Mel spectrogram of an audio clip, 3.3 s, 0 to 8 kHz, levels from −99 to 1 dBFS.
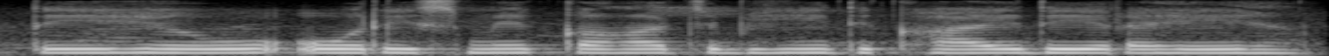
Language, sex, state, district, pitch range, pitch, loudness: Hindi, female, Bihar, Purnia, 190-195 Hz, 195 Hz, -24 LUFS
